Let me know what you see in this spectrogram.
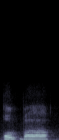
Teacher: قربا میں قوف بھی مفخم پڑھی جائے گی اور را بھی. قربا، با میں فتح قائمہ ادا کرنی ہے، قربا نہیں کہنا.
